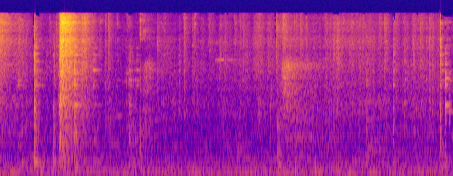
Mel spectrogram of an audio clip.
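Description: A few light clinks and knocks as metal lantern clips and a small birdhouse are handled, the sharpest about half a second in, over a steady low hum.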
